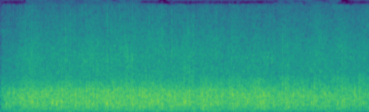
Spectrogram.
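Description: A crowd at a Hindi humorous poetry evening honouring Bachchan breaks into loud, sustained applause, a dense and continuous roar of clapping with no speech over it.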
